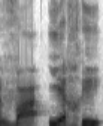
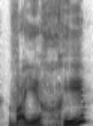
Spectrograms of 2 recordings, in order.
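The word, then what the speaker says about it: וַיְהִי: É vayerri, tá bom? Esse shivá aqui é pronunciado, porque tem um metg aqui que está tornando o patá longo. Então ele é pronunciado sim. Então, vayerri hadam lenefesh.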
